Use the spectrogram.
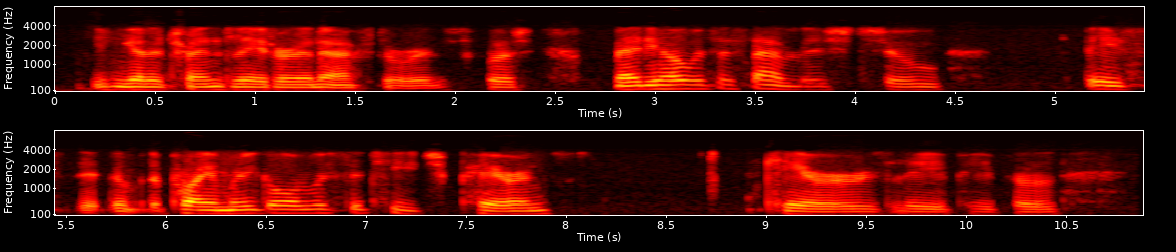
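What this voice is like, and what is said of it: Irish Cork accent. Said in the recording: “the Cork accent”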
